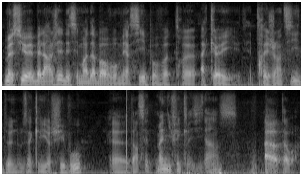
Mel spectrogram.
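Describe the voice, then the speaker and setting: A man's voice: deep voice, expressive, normal speed, slight background noise. A middle-aged man hosting a community television interview, asking questions in a formal, polite way. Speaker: TV interview host. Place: living room at home.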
